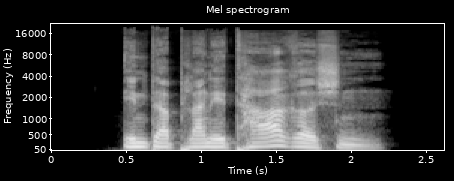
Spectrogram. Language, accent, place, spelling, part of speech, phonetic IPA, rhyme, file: German, Germany, Berlin, interplanetarischen, adjective, [ɪntɐplaneˈtaːʁɪʃn̩], -aːʁɪʃn̩, De-interplanetarischen.ogg
- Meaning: inflection of interplanetarisch: 1. strong genitive masculine/neuter singular 2. weak/mixed genitive/dative all-gender singular 3. strong/weak/mixed accusative masculine singular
